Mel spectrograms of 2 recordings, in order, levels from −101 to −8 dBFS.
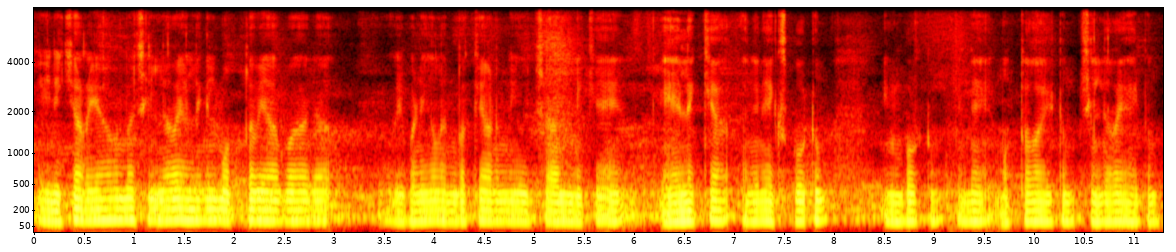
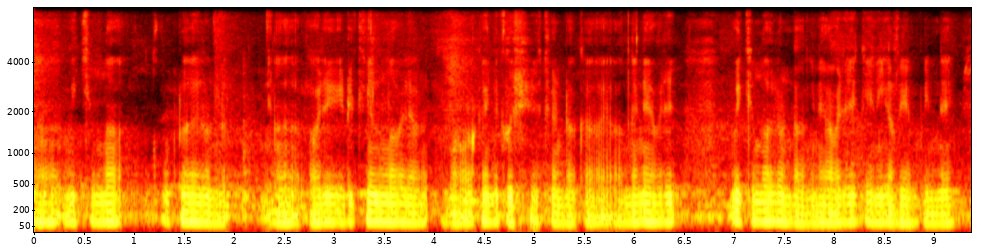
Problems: background sounds at intervals, low volume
